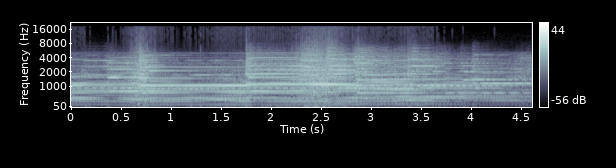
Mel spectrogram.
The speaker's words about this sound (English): It's Merk Tog Hoesterk, our interval signal that would announce Radio Netherlands' arrival to the shortwaves.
